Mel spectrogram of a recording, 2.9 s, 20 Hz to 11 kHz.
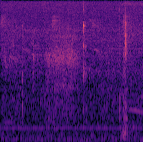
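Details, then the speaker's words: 1999–2003 Mercury Villager power window tested with the door panel just hanging, before the screws go back in during a door panel repair: quiet, steady motor hum with no grinding or straining. The window goes up and down freely. "See? The window goes up and down."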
